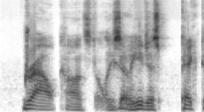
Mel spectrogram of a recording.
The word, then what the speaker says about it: drow: Jackson Dro which seeing drow it's Dro That's How Gary pronounced he told me he hated it when people call them drow they're not cows it's dro so I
